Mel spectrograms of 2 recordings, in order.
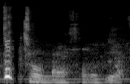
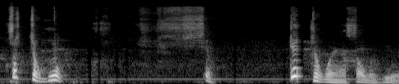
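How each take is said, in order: First: Lower, softer gruff grab-him voice; quietly menacing coach; mock gruff coach. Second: Low, stern coach's bark; a hint of a drill coach; gruff coach. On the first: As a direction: growl it like you're collaring him. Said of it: "just be like". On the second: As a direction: call him over like a tough coach. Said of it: "if I'm be a coach".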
